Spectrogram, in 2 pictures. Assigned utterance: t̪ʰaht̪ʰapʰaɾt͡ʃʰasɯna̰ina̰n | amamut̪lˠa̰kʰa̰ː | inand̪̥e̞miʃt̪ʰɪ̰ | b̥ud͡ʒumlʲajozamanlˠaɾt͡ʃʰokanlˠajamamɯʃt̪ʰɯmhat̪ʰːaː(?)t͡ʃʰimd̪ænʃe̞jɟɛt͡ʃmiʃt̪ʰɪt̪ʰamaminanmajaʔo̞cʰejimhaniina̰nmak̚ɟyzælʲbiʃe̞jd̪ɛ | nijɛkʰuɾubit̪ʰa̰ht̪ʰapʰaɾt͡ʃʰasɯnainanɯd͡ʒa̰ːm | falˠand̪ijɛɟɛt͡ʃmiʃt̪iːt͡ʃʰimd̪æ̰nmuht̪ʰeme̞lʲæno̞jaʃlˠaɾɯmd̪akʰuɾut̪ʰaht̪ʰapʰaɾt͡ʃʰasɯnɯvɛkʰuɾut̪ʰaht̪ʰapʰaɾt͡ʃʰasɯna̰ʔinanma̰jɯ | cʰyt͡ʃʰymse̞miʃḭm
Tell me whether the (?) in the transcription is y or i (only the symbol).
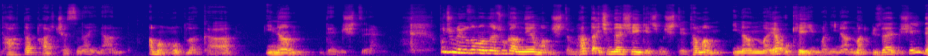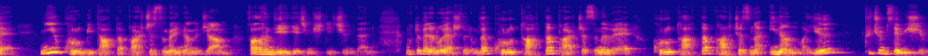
i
